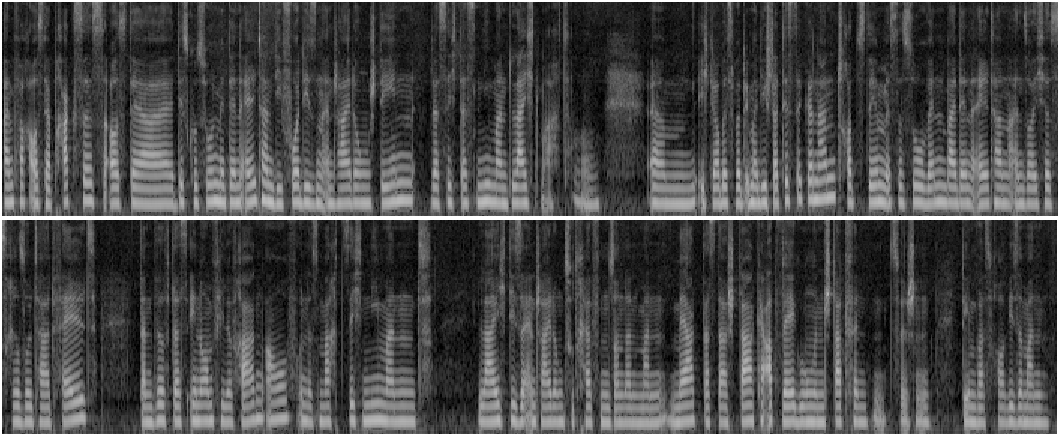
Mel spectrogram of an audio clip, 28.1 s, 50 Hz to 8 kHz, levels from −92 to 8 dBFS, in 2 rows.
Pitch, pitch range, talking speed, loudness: 175 Hz, 170-180 Hz, 150 wpm, -27 LUFS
